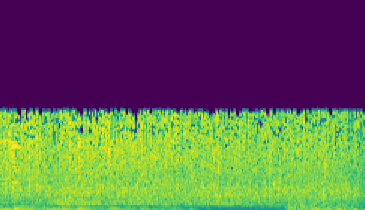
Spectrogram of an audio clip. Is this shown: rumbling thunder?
yes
